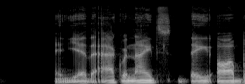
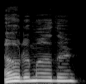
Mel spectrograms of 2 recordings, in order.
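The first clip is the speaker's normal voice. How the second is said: high, loud acted call; 12 semitones higher, 7 dB louder than usual. Manny calling Elder Mother in the kitchen, high call. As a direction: call her name from across the room. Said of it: "she hears a voice".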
